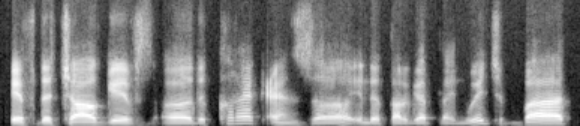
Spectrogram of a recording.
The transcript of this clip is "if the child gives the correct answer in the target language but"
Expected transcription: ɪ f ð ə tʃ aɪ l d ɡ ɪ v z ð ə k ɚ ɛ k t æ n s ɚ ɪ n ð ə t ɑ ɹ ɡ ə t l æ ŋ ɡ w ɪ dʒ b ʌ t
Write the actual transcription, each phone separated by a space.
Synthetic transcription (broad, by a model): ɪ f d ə tʃ aɪ l d ɡ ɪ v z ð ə k ɚ ɛ k t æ n s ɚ ɪ n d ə t ɑ ɹ ɡ ə t l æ ŋ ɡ w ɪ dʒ b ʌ t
